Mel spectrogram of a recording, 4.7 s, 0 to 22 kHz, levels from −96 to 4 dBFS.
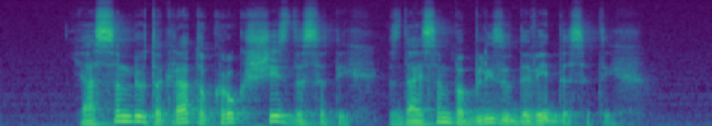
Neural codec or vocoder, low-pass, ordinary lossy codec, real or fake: none; none; none; real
